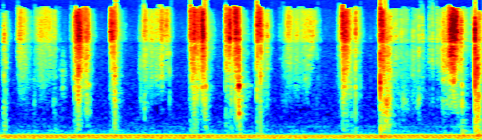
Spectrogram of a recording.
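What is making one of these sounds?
Cards shuffle and flick with crisp, papery rustles and snaps.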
